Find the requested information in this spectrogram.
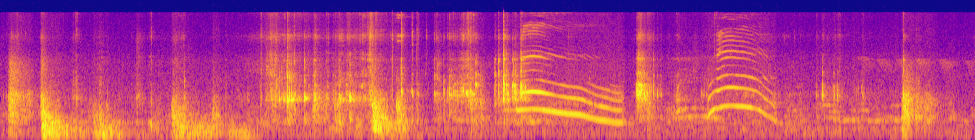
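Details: Kittens meowing, several high arched mews with rich harmonics, some falling in pitch, others rising then dropping, packed into the second half after scattered knocks and rustling handling noises.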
